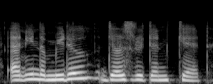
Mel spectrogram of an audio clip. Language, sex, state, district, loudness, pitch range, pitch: English, female, Arunachal Pradesh, Longding, -12 LUFS, 205-225 Hz, 210 Hz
